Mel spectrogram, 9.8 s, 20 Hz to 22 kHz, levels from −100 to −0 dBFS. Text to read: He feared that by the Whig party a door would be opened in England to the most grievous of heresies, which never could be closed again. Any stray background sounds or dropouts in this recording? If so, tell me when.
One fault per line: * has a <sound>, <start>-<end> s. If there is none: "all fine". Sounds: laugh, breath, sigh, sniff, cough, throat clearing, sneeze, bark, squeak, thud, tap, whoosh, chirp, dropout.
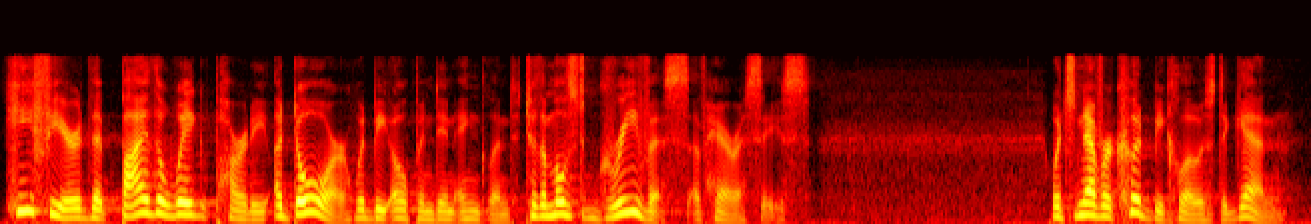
all fine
